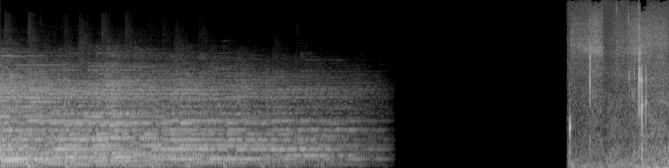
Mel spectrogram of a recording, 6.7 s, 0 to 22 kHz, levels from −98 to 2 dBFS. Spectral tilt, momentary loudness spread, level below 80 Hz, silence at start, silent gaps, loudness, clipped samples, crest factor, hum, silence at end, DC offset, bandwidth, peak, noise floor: -3.5 dB/octave; 14 LU; -50 dBFS; 0 s; 3.95-5.65 s; -30 LUFS; under 0.1%; 30 dB; none; 0 s; under 0.1%; over 20 kHz; -2 dBFS; -50 dBFS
